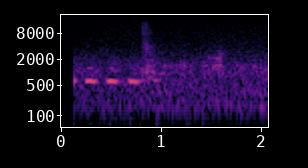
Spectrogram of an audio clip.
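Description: Whiskered Screech-Owl: three short, clear, mid-pitched hoots about a quarter second apart, then a soft hiss of background noise.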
